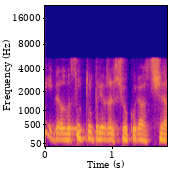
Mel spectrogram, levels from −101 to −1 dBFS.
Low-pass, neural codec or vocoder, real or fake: 5.4 kHz; codec, 24 kHz, 1.5 kbps, HILCodec; fake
